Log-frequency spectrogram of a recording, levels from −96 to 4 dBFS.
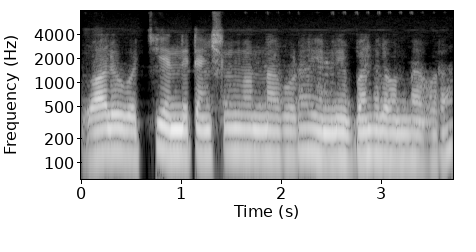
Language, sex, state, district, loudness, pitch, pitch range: Telugu, male, Andhra Pradesh, Krishna, -14 LUFS, 125 Hz, 120-130 Hz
